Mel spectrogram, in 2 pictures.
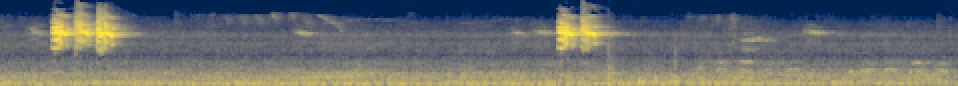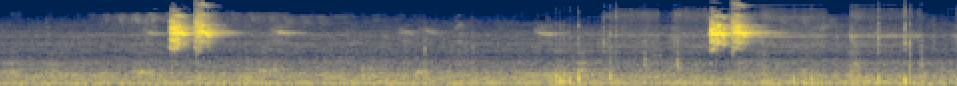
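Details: A black-tufted marmoset (Callithrix penicillata) in a garden on a mild autumn day gives brief, very high, twittering bursts about every five to six seconds over a faint low hum. It arrives when the sun reaches a Citharexylum myrianthum trunk.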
